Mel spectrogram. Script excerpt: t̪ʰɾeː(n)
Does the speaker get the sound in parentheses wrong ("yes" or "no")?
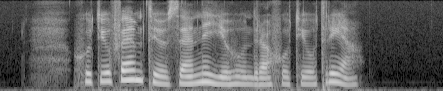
yes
